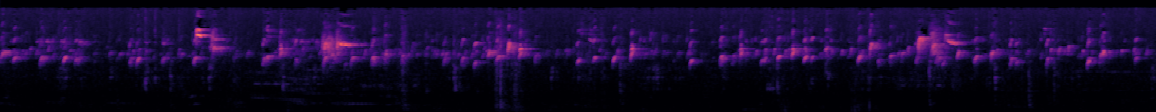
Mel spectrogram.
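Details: Group twittering of European goldfinches, including tsts calls, aimed at prompting a pet goldfinch to sing; bursts of high jingling chatter come in waves, rising and falling roughly every two seconds, with scattered clicks.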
